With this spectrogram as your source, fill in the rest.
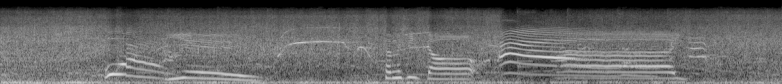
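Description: A toddler babbles and squeals happily close by.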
